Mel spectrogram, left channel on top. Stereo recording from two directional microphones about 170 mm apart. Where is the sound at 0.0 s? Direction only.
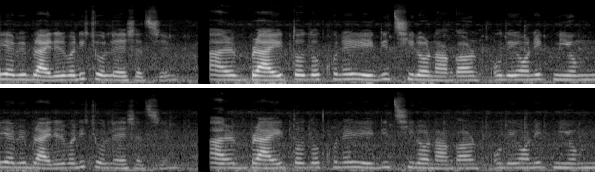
20° left (ahead or behind).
